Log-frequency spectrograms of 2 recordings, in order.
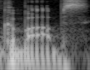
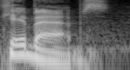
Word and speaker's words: K-Babs: And I think I might be I might give up the ghost and just call him Kebabs, even though it's not how he spells it. It should be pronounced K-Babs.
